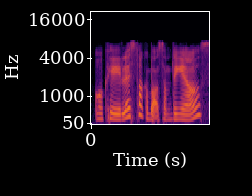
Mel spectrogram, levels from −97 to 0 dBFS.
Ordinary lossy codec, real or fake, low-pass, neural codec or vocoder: none; real; 7.2 kHz; none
